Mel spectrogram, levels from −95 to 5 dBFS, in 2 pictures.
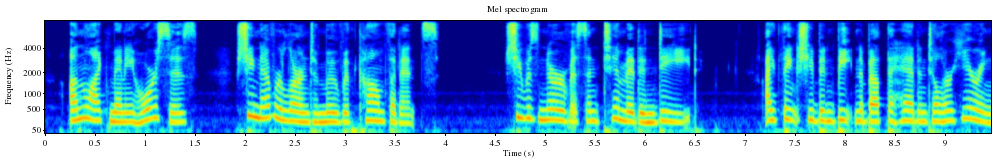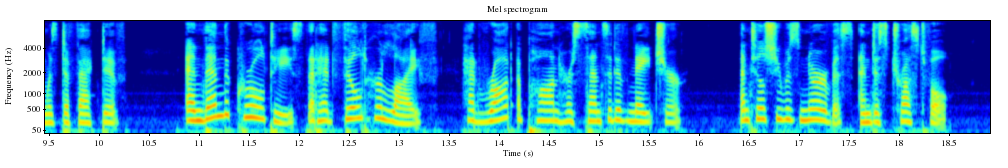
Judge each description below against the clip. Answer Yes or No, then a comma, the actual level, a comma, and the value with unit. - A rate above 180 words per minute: No, average, 160 wpm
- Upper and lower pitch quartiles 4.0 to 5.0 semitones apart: No, average, 3.4 semitones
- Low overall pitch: No, high, 225 Hz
